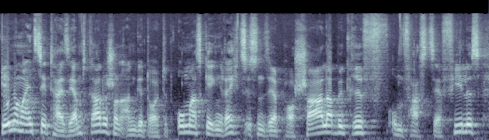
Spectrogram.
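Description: A man's voice: mid-range voice, very animated, fairly quick, a little mellow. An older man hosting an interview, asking questions in a jovial way with frequent quips. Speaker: interviewer, host.

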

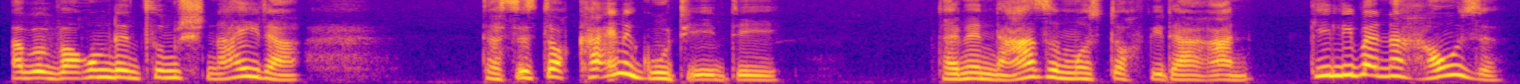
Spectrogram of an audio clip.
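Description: A woman's voice: medium pitch, lively intonation, unhurried, darkish tone, no echo, clean studio sound, pitched below the performer's own voice. A woman voicing a confident, loyal dog in a children's audio play, encouraging and reassuring, always offering a solution. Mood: caring. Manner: encouraging, reassuring problem-solver.

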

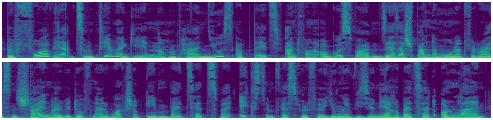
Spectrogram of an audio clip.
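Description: A woman's voice: medium pitch, fairly quick, hardly any pauses, dark tone. A woman co-hosting a podcast, talking casually in an informal, colloquial way. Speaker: podcast co-host.

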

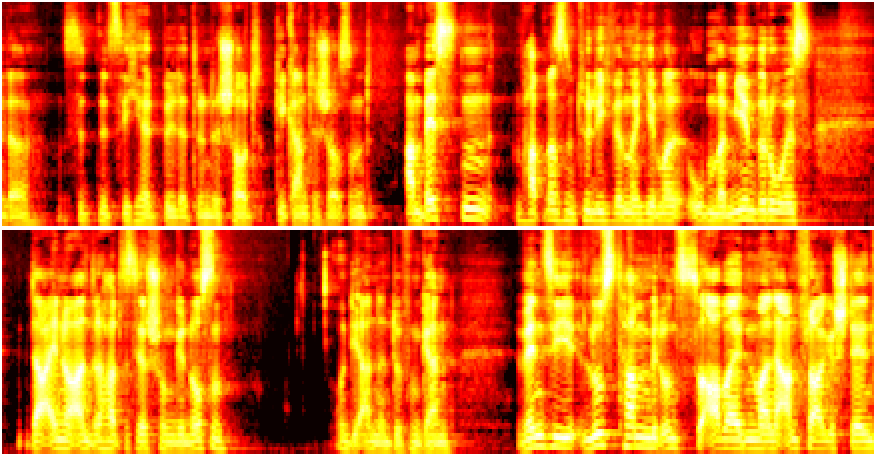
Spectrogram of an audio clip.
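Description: A man's voice: medium pitch, fairly bright tone. A man, hosting his own podcast and telling his life story in a casual, frank, self-deprecating way from his office. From Kulmbach, Upper Franconia, Germany. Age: 40s. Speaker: podcast host. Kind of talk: casual personal storytelling monologue.

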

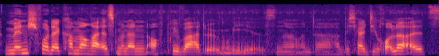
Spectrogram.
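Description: A woman's voice: fairly low pitch, fast, background noise. A young woman from northern Hesse, a TV weather presenter, chatting casually and thoughtfully in an outdoor interview, with many fillers. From northern Hesse, Germany.

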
